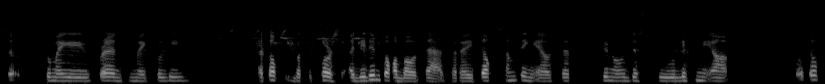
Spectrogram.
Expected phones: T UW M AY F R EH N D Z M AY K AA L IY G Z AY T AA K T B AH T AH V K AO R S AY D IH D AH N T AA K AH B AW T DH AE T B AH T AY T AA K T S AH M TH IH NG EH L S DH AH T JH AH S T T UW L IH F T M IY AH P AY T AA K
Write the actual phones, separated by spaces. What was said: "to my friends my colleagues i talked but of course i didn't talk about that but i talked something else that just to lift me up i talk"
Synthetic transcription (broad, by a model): T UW M AY F R EH N D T M AY K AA L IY G AY T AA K B AH T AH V K AO R S AY D IH D AH N T AA K AH B AW T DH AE T B AH T AY T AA K S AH M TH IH NG EH L S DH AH T JH AH S T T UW L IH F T M IY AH P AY T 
